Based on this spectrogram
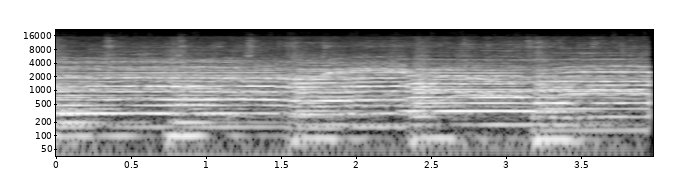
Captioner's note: crowd cheering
